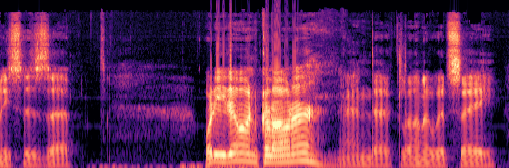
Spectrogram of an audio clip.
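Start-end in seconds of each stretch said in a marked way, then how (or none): 2.0-3.3 high, loud impersonation of Hope; Hope calling out on the phone; Bob Hope voice. Retold or imitated. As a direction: bark the question up high and loud. Retold Hope phone gag.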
